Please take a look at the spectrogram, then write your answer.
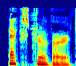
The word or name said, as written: extrovertish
